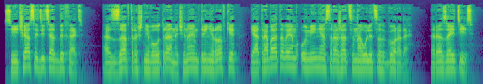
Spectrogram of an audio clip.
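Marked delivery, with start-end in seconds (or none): none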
